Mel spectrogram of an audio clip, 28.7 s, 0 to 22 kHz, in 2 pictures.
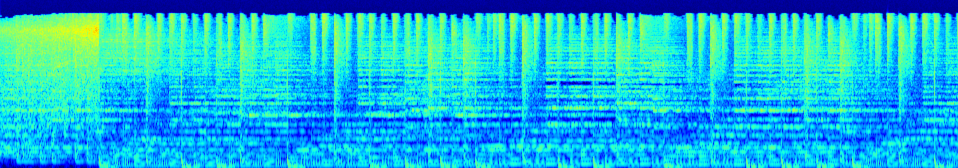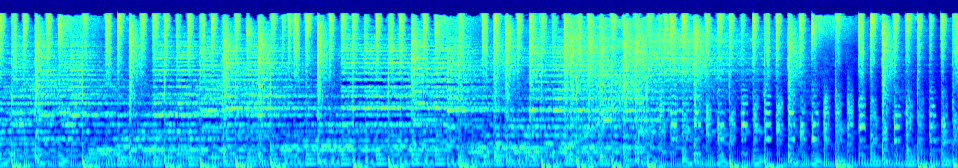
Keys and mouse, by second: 0.7-2.6 drag, 0.9 a, 4.1 b, 5.4 a, 5.8 b, 6.6 ctrl+z, 6.9 ctrl+z, 7.1 ctrl+z, 7.3 ctrl+z, 7.7 ctrl+z, 7.9 ctrl+z, 8.1 ctrl+z, 8.5 ctrl+z, 8.9 a, 9.4 ctrl+r, 10.2 a, 10.6 b, 11.3 x, 12.5 ctrl+s, 13.4 z, 13.6-14.9 drag, 15.0 KP_3, 16.3 b, 18.1 g, 19.1 x, 23.6 KP_1, 26.3 e, 28.1 e.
